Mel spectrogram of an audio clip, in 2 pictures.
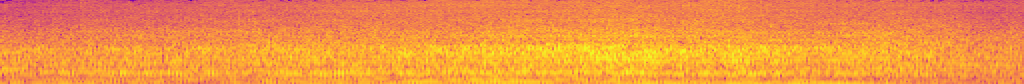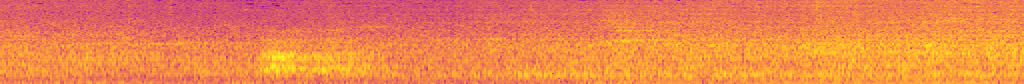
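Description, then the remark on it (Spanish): Street ambience from a window, recorded four months earlier, before the quarantine: a steady wash of traffic noise with a heavy, droning engine rumble through the first half, easing slightly later, with a brief sharper sound midway. “Así sonaba mi calle desde mi ventana en esta grabación que hice hace cuatro meses.”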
